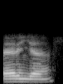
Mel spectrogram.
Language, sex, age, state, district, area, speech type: Tamil, male, 60+, Tamil Nadu, Coimbatore, rural, conversation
